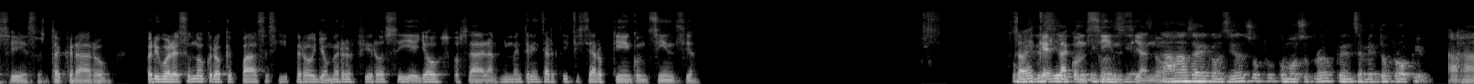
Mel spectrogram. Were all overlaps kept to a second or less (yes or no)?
no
